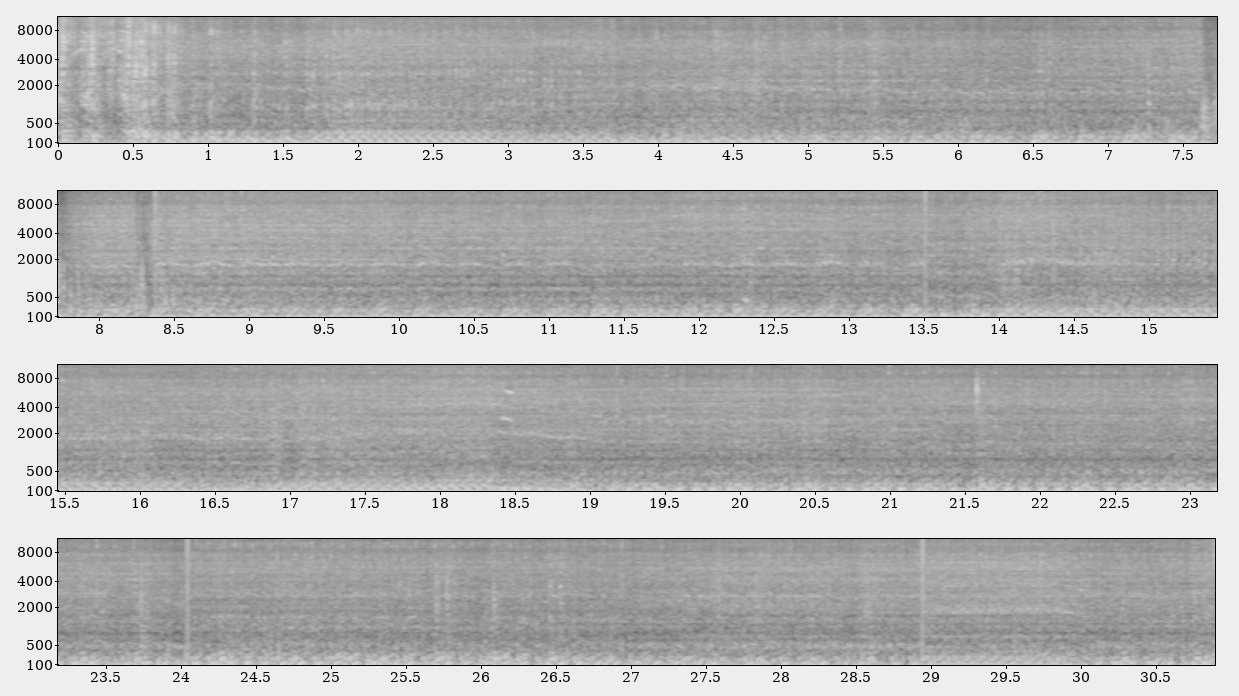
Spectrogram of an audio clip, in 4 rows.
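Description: A 2022 Harley-Davidson Low Rider ST's Milwaukee-Eight V-twin running under way at low speed, a loud, steady low engine note that dips briefly about eight seconds in.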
